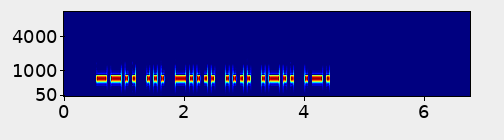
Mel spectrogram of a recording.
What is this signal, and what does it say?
Morse code, heard as a keyed tone, about 21 wpm, 700 Hz. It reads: ZS6HLR
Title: DXCC-100 Call Signs - 6 Characters - Repeated 3x - 20wpm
